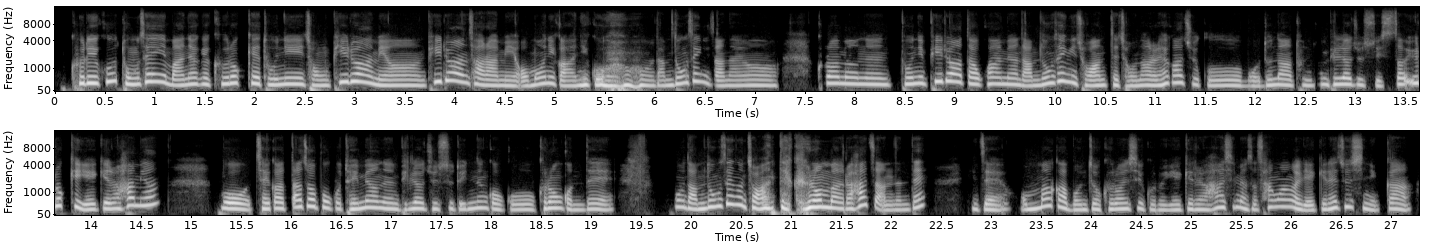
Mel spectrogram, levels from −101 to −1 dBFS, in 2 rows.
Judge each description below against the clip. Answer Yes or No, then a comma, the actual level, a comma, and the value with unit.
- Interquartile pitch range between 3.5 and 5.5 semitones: Yes, average, 5.1 semitones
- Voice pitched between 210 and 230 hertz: Yes, high, 225 Hz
